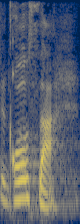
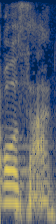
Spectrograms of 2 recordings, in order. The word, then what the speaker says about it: Xhosa: Yeah, it's like TSK, I think is the letter.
